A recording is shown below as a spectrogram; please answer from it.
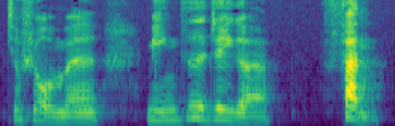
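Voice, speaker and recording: A woman from China co-hosting a casual podcast chat, playful and quick to joke. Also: mid-range voice. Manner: playful, laughs easily. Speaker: podcast co-host.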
